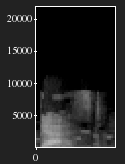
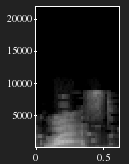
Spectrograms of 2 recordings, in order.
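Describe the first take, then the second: First: The word is said with no U sound. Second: The word is said with a w-like U sound. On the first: The speaker calls it right. "the U is silent like in the English word guest" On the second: The speaker calls it wrong. "You don't say guest. If you do, your friends probably titter behind your back"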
